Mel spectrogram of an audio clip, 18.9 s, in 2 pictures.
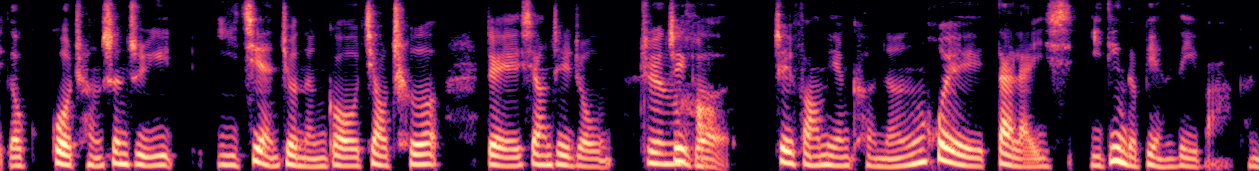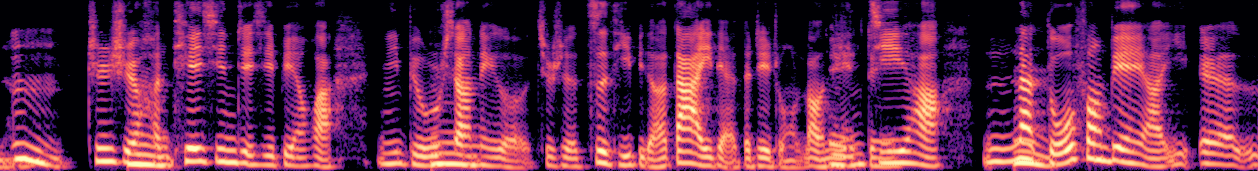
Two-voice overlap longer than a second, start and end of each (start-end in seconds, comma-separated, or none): none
